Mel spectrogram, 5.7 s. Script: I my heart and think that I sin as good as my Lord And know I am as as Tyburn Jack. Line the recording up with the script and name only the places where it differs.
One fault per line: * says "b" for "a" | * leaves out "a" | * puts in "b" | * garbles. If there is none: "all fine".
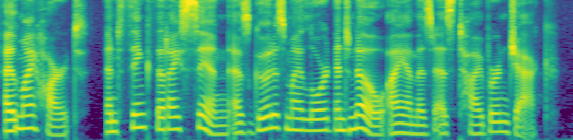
all fine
